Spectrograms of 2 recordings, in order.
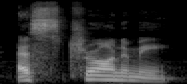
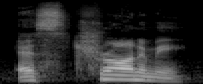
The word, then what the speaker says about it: astronomy: the list is astronomy astronomy the stress is in the beginning of the word astronomy what is astronomy the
